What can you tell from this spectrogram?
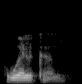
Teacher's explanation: con el velo del paladar levantado, el aliento sale por la boca cuando se pronuncia el sonido de la L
